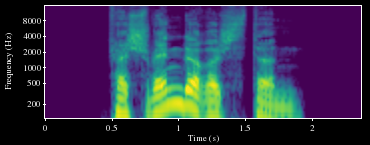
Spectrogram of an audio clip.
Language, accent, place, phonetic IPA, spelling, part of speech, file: German, Germany, Berlin, [fɛɐ̯ˈʃvɛndəʁɪʃstn̩], verschwenderischsten, adjective, De-verschwenderischsten.ogg
- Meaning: 1. superlative degree of verschwenderisch 2. inflection of verschwenderisch: strong genitive masculine/neuter singular superlative degree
